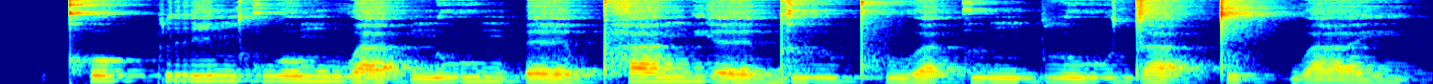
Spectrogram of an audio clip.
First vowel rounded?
yes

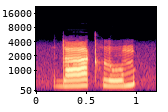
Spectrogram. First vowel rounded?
no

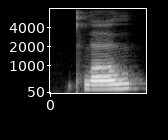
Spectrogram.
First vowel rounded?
yes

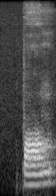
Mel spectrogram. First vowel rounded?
yes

